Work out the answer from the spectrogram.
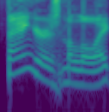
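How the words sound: Fingers has a Southern Indiana vowel, like Fangers.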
